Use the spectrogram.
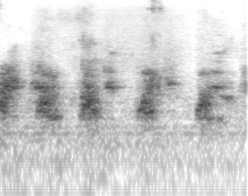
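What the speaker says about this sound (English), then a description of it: "The doggos want to act belligerent tonight." Several dogs bark in short, bunched bursts, yips and woofs overlapping in a close, loud, rough rhythm with brief pauses between volleys; no speech is present.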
